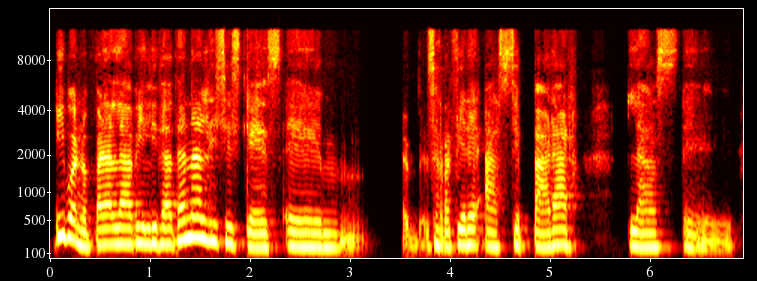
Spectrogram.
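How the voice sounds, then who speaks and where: A woman lecturing at a conference, her voice low-set and mellow. She speaks Spanish with a Mexican accent and explains step by step, leaning on fillers and tag questions. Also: unhurried. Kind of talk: conference talk.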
